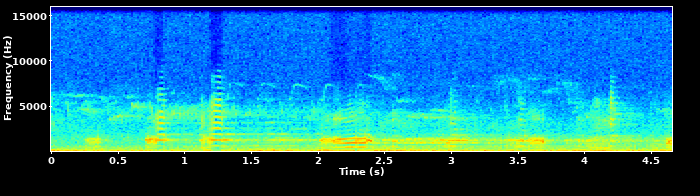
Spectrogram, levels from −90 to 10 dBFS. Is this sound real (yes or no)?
yes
